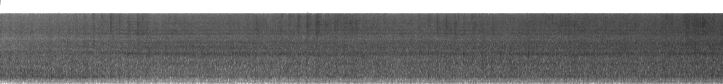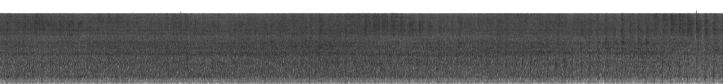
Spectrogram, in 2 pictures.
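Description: A long train of empty open coal wagons rolling past: a steady rush of wheels on rail with a rhythmic clickety-clack, growing louder about halfway through.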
